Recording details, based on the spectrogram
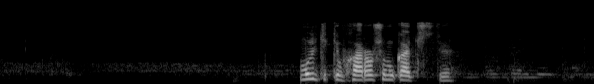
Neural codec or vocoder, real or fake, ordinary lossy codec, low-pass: none; real; Opus, 16 kbps; 7.2 kHz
